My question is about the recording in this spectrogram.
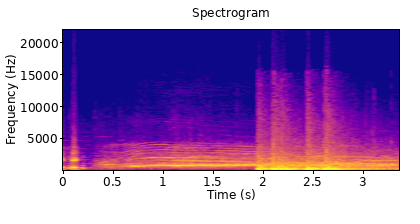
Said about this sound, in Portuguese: Alguém deu dois tiros pra cima, ok? A brincadeira acabou de mudar de nível.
